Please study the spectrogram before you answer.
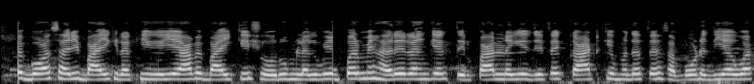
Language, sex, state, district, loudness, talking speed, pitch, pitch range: Hindi, female, Maharashtra, Solapur, -15 LUFS, 240 wpm, 240 Hz, 230-255 Hz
